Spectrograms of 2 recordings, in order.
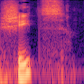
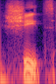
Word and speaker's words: Sheats: Reach out to me on Twitter at Joshua Sheets. Remember, my name is spelled S-H-E-A-T-S. So my Twitter is username is at Joshua, J-O-S-H-U-A, Sheets, S-H-E-A-T-S.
